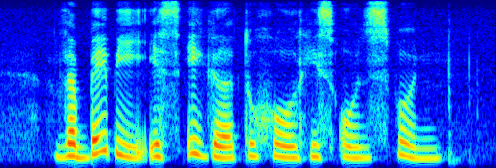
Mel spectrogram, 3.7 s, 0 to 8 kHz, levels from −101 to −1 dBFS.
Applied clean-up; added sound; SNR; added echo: none; none; none; none.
